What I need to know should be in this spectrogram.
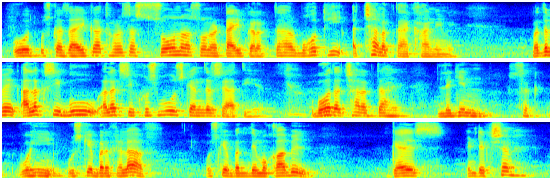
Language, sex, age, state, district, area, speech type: Urdu, male, 18-30, Uttar Pradesh, Siddharthnagar, rural, spontaneous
